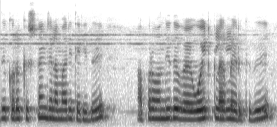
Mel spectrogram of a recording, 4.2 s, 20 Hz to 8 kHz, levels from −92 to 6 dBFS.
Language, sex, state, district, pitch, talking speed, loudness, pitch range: Tamil, female, Tamil Nadu, Kanyakumari, 215 Hz, 170 wpm, -17 LUFS, 210-225 Hz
